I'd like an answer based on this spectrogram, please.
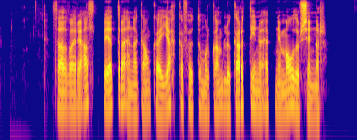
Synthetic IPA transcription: θaðvaːjɾɪ̰ʔal̥t̪̚pɛːt̪ɾaʔɛnaðkawŋkaijahkafœɥt̪ʏmuɾkœmlʏkaɾt̪inʏʔɛ̰p̚nɪmoːwðʏɾ̥sɪnːaɾ̥

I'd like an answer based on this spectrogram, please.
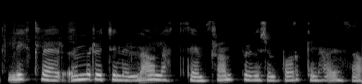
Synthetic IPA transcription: lɪhklaɣɛɾʏ̰mɾʏːt̪ɪnːʏna̰ːwlaht̪θemfɾampʏɾðʏsɛmpɔɾcɪnɦa̰vðɪθa̰w

